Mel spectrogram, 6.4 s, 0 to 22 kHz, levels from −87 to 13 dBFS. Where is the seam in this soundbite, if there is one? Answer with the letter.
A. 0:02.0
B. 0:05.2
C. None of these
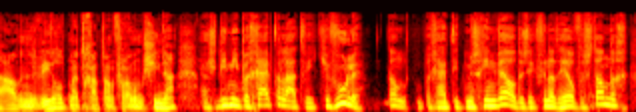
A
